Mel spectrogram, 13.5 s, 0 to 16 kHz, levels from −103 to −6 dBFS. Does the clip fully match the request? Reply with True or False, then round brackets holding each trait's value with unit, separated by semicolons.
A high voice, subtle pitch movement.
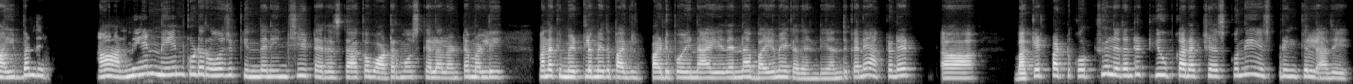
False (235 Hz; 4.3 semitones)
